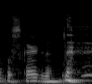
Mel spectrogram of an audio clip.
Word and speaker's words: Boscardin: Meu Instagram é @MárciaBoscardin, D-I-N que se escreve, mas se fala Boscardin.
